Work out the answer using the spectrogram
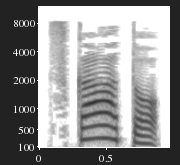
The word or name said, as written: jupe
